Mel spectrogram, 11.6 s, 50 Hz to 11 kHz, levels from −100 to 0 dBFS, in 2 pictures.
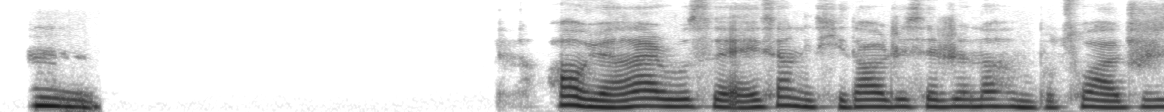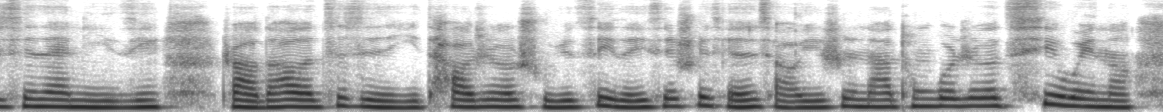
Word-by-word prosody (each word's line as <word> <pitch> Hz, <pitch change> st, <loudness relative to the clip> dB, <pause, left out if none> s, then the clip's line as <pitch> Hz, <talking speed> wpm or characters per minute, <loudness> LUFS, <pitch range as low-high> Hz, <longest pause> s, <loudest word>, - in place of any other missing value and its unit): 嗯。 220 Hz, -5 st, +5 dB, 2.3 s
哦， 255 Hz, -2 st, +6 dB
原 195 Hz, -2 st, +5 dB
来 225 Hz, +2 st, +3 dB
如 210 Hz, -1 st, +3 dB
此。 210 Hz, 0 st, -4 dB
哎， 195 Hz, 0 st, +2 dB
像 235 Hz, +3 st, 0 dB
你 -, -, +3 dB
提 195 Hz, +1 st, -4 dB
到 205 Hz, +1 st, +2 dB
这 210 Hz, +1 st, 0 dB
些 210 Hz, 0 st, -2 dB
真 210 Hz, +1 st, 0 dB
的 215 Hz, +1 st, +1 dB
很 200 Hz, -3 st, 0 dB
不 185 Hz, 0 st, -6 dB
错 205 Hz, +3 st, -4 dB
啊。 190 Hz, -2 st, +2 dB
就 190 Hz, -, -6 dB
是 205 Hz, 0 st, -3 dB
现 215 Hz, +2 st, -2 dB
在 210 Hz, -1 st, +1 dB
你 195 Hz, -1 st, +2 dB
已 185 Hz, -, -3 dB
经 195 Hz, +1 st, 0 dB, 0.3 s
找 195 Hz, -2 st, +2 dB
到 195 Hz, +2 st, +1 dB
了 200 Hz, -, +2 dB
自 215 Hz, +4 st, -5 dB
己 215 Hz, -, -5 dB
的 190 Hz, -, +2 dB
一 185 Hz, 0 st, -2 dB
套 200 Hz, +1 st, -2 dB
这 205 Hz, +1 st, -2 dB
个 200 Hz, 0 st, +1 dB
属 200 Hz, 0 st, -4 dB
于 190 Hz, +1 st, +1 dB
自 195 Hz, -, -10 dB
己 225 Hz, -, +2 dB
的 190 Hz, -, +1 dB
一 195 Hz, -, +1 dB
些 225 Hz, +3 st, -4 dB
睡 240 Hz, +3 st, -3 dB
前 200 Hz, -4 st, 0 dB
的 205 Hz, -, +2 dB
小 195 Hz, -3 st, -5 dB
仪 185 Hz, 0 st, 0 dB
式， 210 Hz, +3 st, -3 dB
那 200 Hz, -1 st, -1 dB
通 220 Hz, +2 st, -4 dB
过 225 Hz, 0 st, -1 dB
这 230 Hz, +1 st, -3 dB
个 230 Hz, 0 st, 0 dB
气 270 Hz, +5 st, -4 dB
味 230 Hz, -4 st, +1 dB
呢 195 Hz, -1 st, 0 dB
205 Hz, 295 characters per minute, -21 LUFS, 195-220 Hz, 2.3 s, 哦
